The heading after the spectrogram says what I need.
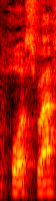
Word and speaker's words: horsraf: really a city it's just me uh called horse rap studio so that's how you pronounce it yeah that's it uh working on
